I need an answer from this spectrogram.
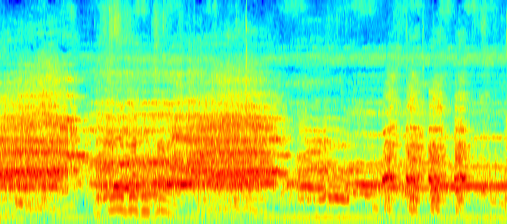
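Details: Loud, boisterous howler monkey calls high in the Belize treetops; rough, droning roars layered into a sustained chorus, then breaking into shorter pulsing grunts toward the end.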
